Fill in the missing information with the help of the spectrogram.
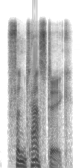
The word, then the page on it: fantastic: British English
